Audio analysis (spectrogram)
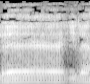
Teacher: يبقى: ولا تدع مع الله إلها آخر، وتقف لا إله إلا هو سبحانه تبارك وتعالى، تقرير أنه الإله الواحد، وفيها يجوز المد الطويل لمن يمد مدا طويلا، والمد المتوسط، ويجوز القصر، وإن كان أصحاب القصر كقالون وحفص وأبي عمرو وغيرهم يجوزون في ذلك المد ويسمونه بمد التعظيم، مد التعظيم في كلمة لا إله إلا الله، في كلمة فيمد فيها توسطا يقول لا إله، حتى لو كان يقصر في غيرها، ويسمي هذا المد بالتعظيم لله سبحانه وتبارك وتعالى.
